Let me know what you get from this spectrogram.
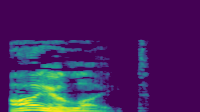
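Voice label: "iolite", English, British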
